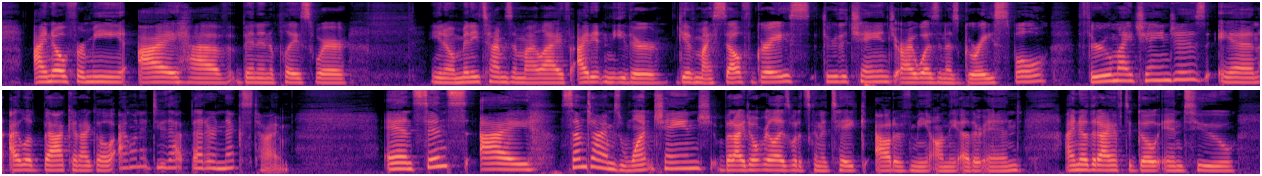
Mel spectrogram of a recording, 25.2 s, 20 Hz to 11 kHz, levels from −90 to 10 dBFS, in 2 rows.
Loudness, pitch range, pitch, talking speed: -19 LUFS, 175-215 Hz, 190 Hz, 190 wpm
